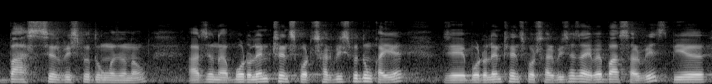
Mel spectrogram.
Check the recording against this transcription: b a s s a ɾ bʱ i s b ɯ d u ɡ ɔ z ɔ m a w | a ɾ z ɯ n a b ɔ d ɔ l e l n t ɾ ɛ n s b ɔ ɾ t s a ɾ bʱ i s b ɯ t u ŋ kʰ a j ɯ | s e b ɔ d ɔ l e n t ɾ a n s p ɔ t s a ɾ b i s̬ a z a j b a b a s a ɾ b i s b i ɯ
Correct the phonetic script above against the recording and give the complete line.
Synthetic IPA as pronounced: b a s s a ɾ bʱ i s b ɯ d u ŋ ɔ z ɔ n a w | a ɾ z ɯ n a b ɔ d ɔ l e n t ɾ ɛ n s p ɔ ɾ t s a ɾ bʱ i s b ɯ d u ŋ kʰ a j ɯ | z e b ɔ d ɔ l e n t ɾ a n s p ɔ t s a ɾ b i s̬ a z a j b a b a s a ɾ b i s b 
